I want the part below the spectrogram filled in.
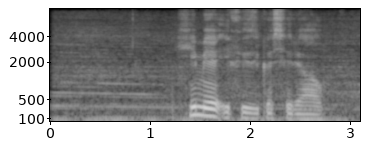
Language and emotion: Russian, neutral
